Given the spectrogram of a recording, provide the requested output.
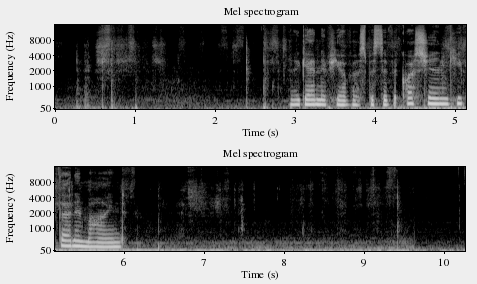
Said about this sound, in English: second card reading is coming from The Divine Feminine Oracle by Meggan Watterson. Just gonna give the cards a shuffle.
